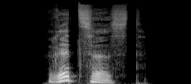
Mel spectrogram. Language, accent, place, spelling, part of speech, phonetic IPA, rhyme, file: German, Germany, Berlin, ritzest, verb, [ˈʁɪt͡səst], -ɪt͡səst, De-ritzest.ogg
- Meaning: second-person singular subjunctive I of ritzen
